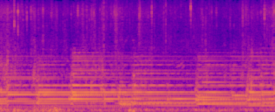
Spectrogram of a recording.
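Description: Background music: held notes and chords that change about every second, over a low rumble.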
